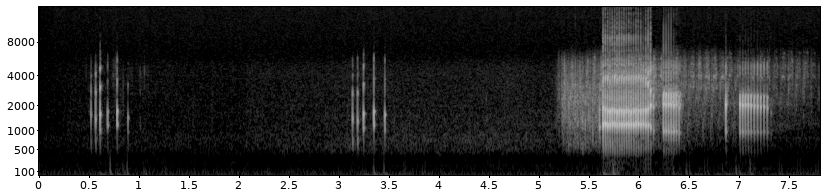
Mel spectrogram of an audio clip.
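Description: Rock ptarmigan: two brief dry ticking rattles a few seconds apart, then a loud, harsh, belching croak lasting over two seconds.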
